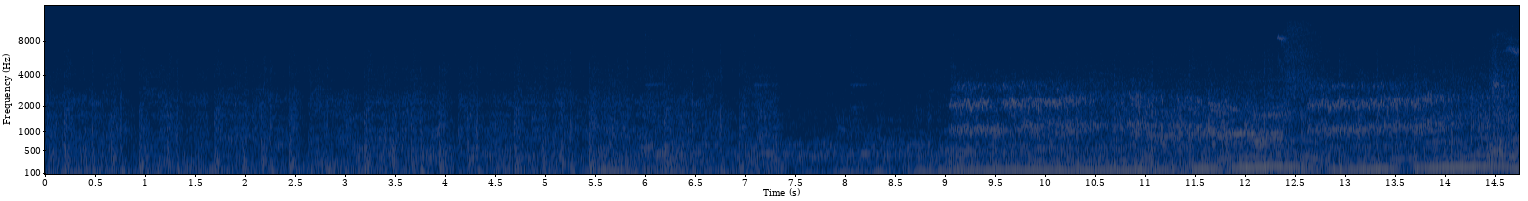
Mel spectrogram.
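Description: Race car engine drone and tire skids in the Nitro Nation racing video game, a steady faint engine tone with rising pitch sweeps and squealing tires running throughout.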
